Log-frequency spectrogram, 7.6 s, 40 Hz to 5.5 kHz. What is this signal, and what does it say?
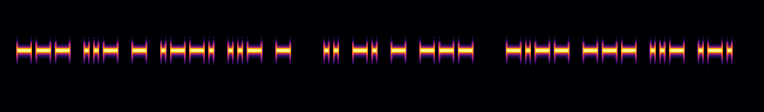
Morse code, heard as a keyed tone, about 25 wpm, 600 Hz. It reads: OUTPUT INTO YOUR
